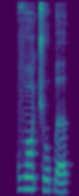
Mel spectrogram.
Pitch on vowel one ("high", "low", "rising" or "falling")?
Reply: high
